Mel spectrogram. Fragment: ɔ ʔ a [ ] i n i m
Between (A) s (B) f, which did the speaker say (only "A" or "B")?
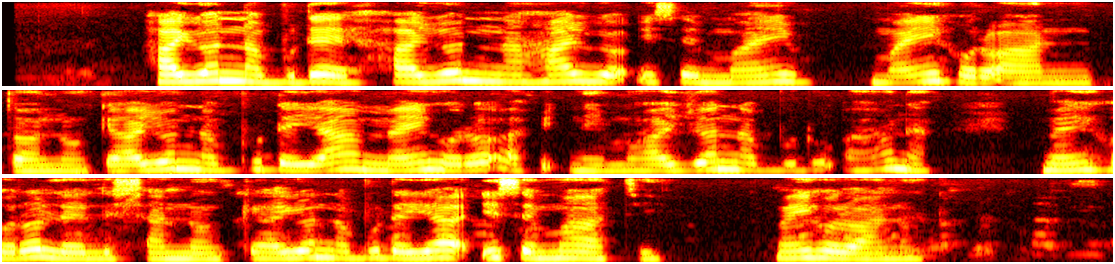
B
